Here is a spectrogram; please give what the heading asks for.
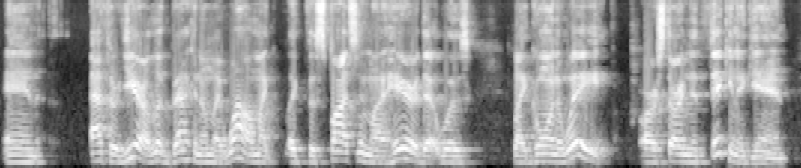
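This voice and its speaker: A man in his forties chats as an interview guest, unhurried and easygoing, at a middling pitch. He acts out what he once thought to himself. The room adds a noticeable echo around his voice. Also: expressive, a little mellow. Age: 40s. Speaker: guest, vegan chef. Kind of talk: casual interview storytelling. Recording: roomy echo.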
